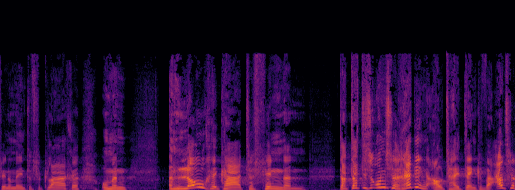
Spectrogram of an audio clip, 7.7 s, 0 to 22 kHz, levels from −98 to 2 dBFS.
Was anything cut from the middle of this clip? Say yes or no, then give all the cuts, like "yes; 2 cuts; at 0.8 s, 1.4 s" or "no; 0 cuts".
no; 0 cuts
